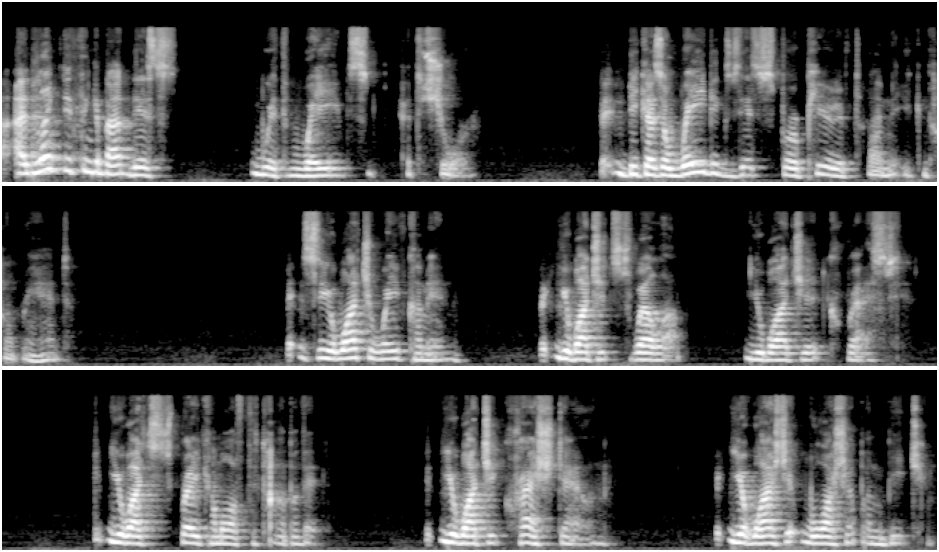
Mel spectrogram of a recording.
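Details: Adult man with ALS diagnosed four and a half years ago, advanced and nearing end stage, paralyzed from mid-throat down; speaks using a ventilator to inflate his lungs for some voice; dysarthria in amyotrophic lateral sclerosis.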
